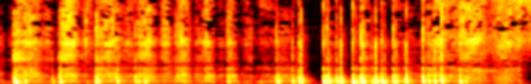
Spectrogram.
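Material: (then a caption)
Cardboard. Short nails tap and scratch on the back of a medium printed cardboard bath set box, which sounds hollow. About fifteen quick, dull taps mix with soft scratching; each hit has a low-mid hollow body and dies away almost at once, with almost no brightness. The tapping turns denser and louder in the second half.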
